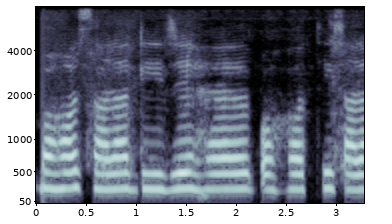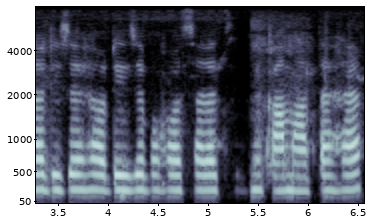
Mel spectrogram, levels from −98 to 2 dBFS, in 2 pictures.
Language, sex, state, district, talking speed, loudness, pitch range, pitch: Hindi, female, Bihar, Kishanganj, 165 wpm, -17 LUFS, 225-235 Hz, 230 Hz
